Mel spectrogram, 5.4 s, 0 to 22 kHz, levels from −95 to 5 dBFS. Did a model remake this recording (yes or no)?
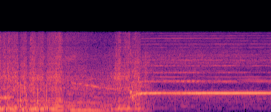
no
